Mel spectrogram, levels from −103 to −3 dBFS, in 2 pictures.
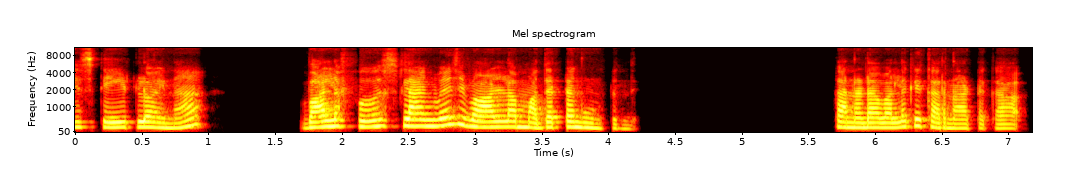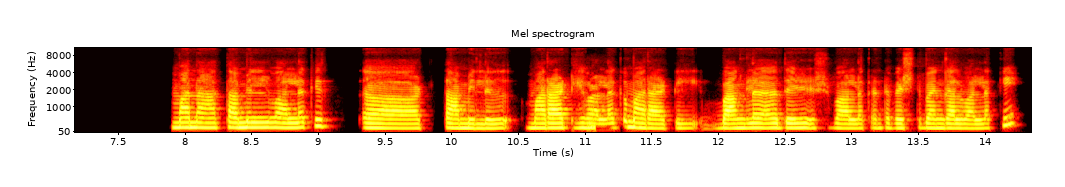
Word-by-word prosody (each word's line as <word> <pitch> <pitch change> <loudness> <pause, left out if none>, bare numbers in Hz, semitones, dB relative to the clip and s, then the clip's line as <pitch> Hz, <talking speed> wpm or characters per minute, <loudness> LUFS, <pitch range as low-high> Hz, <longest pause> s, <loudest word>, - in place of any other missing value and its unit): స్టేట్‌‌లో 205 +1 +1
అయినా 185 +4 -1 0.9
వాళ్ళ 220 +4 +7 0.2
ఫస్ట్ 240 +3 +1
లాంగ్వేజ్ 255 +5 +4
వాళ్ళ 210 +1 +5 0.2
మదర్ 200 +2 0
టంగ్ 210 -2 +3
ఉంటుంది. 165 -4 -12 1.5
కన్నడ 195 -2 +3
వాళ్ళకి 220 +7 +1
కర్ణాటక, 170 -3 -4 1.1
మన 195 0 +2 0.2
తమిళ్ 195 0 +2
వాళ్ళకి 195 +6 -1 0.4
ఆహ్, 170 -1 +1 0.2
తమిళ్, 170 -1 0 0.3
మరాఠీ 180 0 +2
వాళ్ళకి 180 +3 -4
మరాఠీ, 170 -1 -2 0.3
బంగ్లాదేశ్ 180 0 0
వాళ్ళకంటే 170 +2 -4
వెస్ట్ 170 +1 -6
బెంగాల్ 175 -1 -1
వాళ్ళకి 170 - -5
185 Hz, 105 wpm, -20 LUFS, 170-205 Hz, 1.5 s, వాళ్ళ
